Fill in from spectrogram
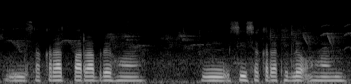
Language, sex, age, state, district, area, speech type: Santali, female, 30-45, Jharkhand, East Singhbhum, rural, spontaneous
